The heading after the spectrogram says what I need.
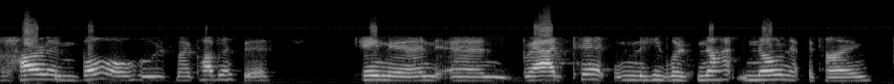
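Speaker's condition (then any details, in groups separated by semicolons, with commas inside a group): Cerebral palsy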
